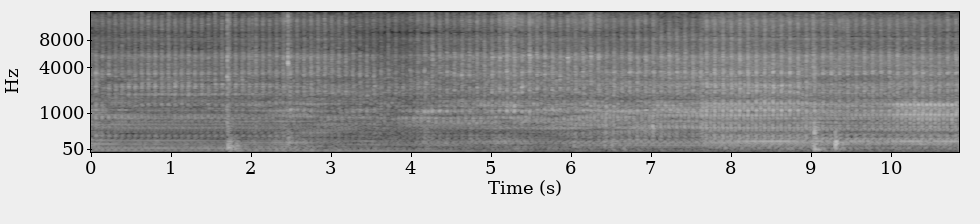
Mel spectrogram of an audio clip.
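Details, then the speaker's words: 2006 Pontiac G6 idling, started knocking while being driven, oil possibly overfilled: steady knock around four beats a second; rod suspected, not confirmed; later grinding while driving; engine knock. "So anyway, I'm gonna let you hear the knocking sound it makes now. It's probably a rod, but you hear that?"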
